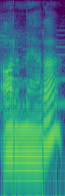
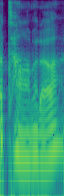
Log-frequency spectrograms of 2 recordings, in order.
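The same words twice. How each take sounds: First: The word is said the casual, everyday way. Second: The word is said the fussy, careful way.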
